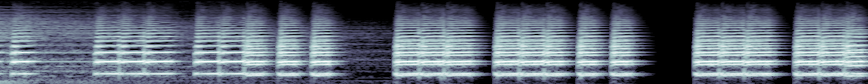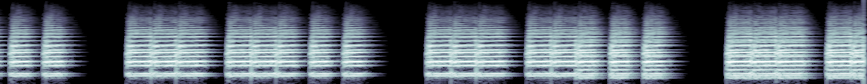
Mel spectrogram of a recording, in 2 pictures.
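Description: MIDI-synthesised brass fanfare. The same short figure plays five times, each a held note followed by a quick run of short repeated notes, with brief silences between.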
